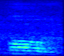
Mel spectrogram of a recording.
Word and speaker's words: Om: Combined together, it becomes Om.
